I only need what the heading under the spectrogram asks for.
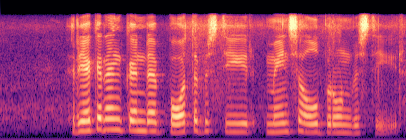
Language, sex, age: Afrikaans, female, 21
